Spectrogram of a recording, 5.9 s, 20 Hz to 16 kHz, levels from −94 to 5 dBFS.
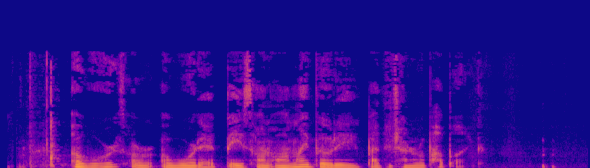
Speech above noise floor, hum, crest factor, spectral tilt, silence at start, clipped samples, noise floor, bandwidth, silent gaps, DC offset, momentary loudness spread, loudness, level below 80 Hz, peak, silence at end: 43 dB; none; 22 dB; -7 dB/octave; 0.3 s; under 0.1%; -72 dBFS; 11.5 kHz; none; under 0.1%; 11 LU; -30 LUFS; -68 dBFS; -8 dBFS; 0.45 s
